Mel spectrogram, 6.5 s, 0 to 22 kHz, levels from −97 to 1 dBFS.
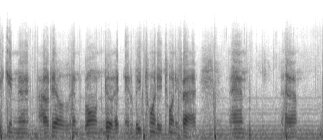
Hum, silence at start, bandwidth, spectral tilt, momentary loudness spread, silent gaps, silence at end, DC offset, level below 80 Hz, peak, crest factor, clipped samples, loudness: none; 0 s; 10 kHz; -7.5 dB/octave; 12 LU; none; 0 s; under 0.1%; -40 dBFS; -10 dBFS; 18 dB; under 0.1%; -28 LUFS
